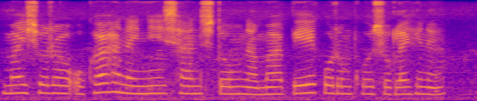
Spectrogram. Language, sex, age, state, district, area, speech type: Bodo, female, 18-30, Assam, Kokrajhar, rural, read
